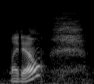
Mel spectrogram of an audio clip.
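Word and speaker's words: Lidl: Lidell. That's Lidell.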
